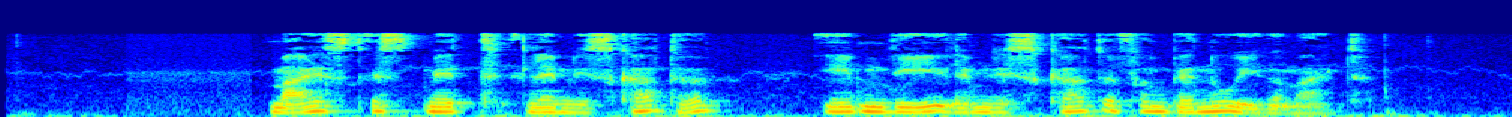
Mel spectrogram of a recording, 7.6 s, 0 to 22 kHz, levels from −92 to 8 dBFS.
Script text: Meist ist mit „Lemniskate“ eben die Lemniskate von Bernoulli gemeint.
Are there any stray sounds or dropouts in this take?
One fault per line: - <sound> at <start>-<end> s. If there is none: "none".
none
